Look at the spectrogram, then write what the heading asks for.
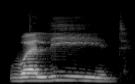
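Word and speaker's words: وليد: And this kasra under the L tells you that you need to pronounce this L as a li sound. But sometimes they don't even put that little kasra for you. And when you become more familiar with Arabic, you will automatically know that this word is pronounced as walid. Walid.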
